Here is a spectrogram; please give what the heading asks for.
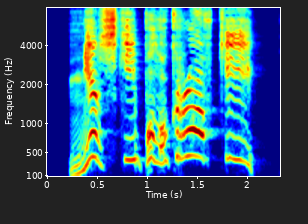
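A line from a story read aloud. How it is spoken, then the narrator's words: Screaming. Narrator (Russian): завопила Амбридж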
